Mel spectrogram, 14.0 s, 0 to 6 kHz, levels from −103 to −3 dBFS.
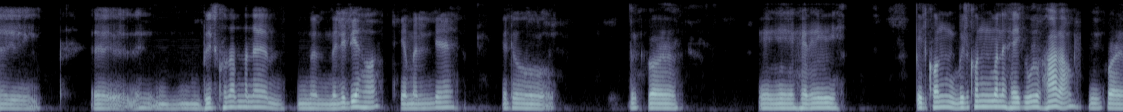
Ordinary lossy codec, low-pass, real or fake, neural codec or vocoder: none; 5.4 kHz; fake; codec, 16 kHz, 4 kbps, FunCodec, trained on LibriTTS, 50 frames a second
